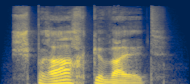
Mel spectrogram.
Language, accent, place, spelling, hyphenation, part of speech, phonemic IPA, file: German, Germany, Berlin, Sprachgewalt, Sprach‧ge‧walt, noun, /ˈʃpʁaːxɡəˌvalt/, De-Sprachgewalt.ogg
- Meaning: expressive power, eloquence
